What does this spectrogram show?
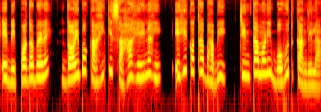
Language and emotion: Odia, neutral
